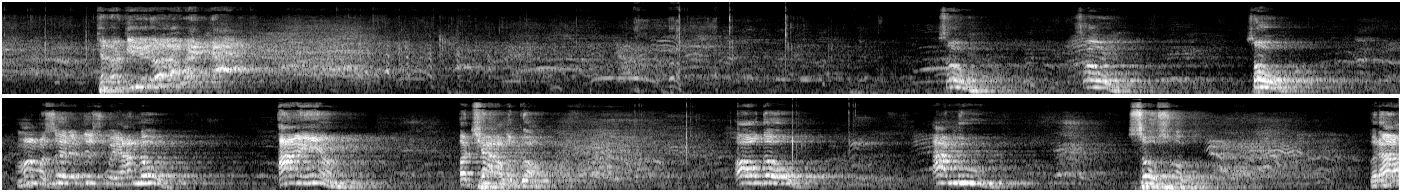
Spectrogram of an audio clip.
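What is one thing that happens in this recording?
A man preaches with rising passion through a microphone and loudspeakers in a large echoing hall.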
